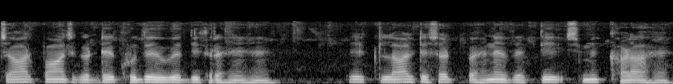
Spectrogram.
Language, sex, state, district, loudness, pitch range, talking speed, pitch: Hindi, male, Arunachal Pradesh, Lower Dibang Valley, -17 LUFS, 100-115 Hz, 150 wpm, 110 Hz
